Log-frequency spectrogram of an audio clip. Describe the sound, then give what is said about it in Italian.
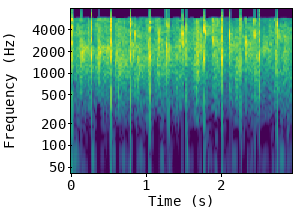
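Steady applause at a council meeting welcoming a newly and unanimously elected councillor, many hands clapping in a dense, irregular patter with sharp individual claps standing out, sustained at an even level throughout. “Benvenuto, allora applaudiamo al nuovo consigliere.”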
